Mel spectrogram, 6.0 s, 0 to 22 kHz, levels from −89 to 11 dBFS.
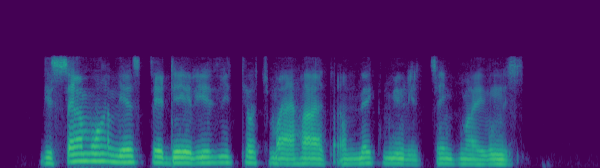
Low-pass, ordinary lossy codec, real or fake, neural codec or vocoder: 5.4 kHz; Opus, 64 kbps; fake; codec, 24 kHz, 1.5 kbps, HILCodec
